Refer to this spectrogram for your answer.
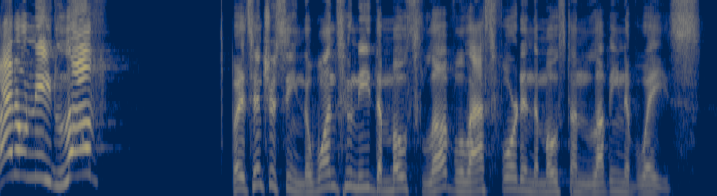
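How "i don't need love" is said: very high, shrill screaming. Retelling pushing people off during a group hug, retelling own screaming. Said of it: "And I'm screaming".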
